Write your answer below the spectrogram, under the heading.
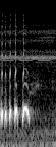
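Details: Fragment of a local male zebra dove's song for stimulating a bird that won't sing: four quick pulsed coo notes followed by a longer, slightly rising and falling final note, then silence.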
